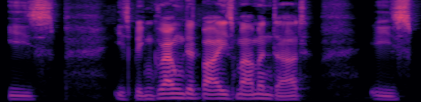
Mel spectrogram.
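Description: A man hosting a casual podcast discussion in a halting way, often repeating words as he goes. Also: fairly low pitch. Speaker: podcast host.

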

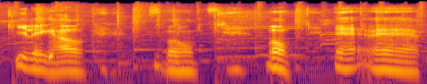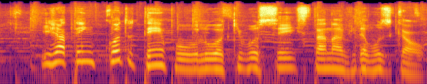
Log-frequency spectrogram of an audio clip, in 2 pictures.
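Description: A woman host with a low voice, guiding a live interview and giving her guest warm, short acknowledgements. Music plays clearly behind her. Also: big pitch swings, takes it slowly. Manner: encouraging, with many short acknowledgements.

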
